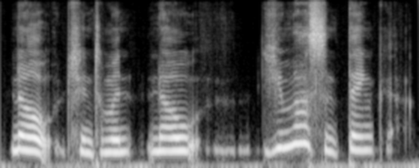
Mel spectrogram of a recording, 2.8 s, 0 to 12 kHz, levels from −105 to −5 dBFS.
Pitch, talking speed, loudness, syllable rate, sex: 255 Hz, 130 wpm, -18 LUFS, 4.1 syllables/s, female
